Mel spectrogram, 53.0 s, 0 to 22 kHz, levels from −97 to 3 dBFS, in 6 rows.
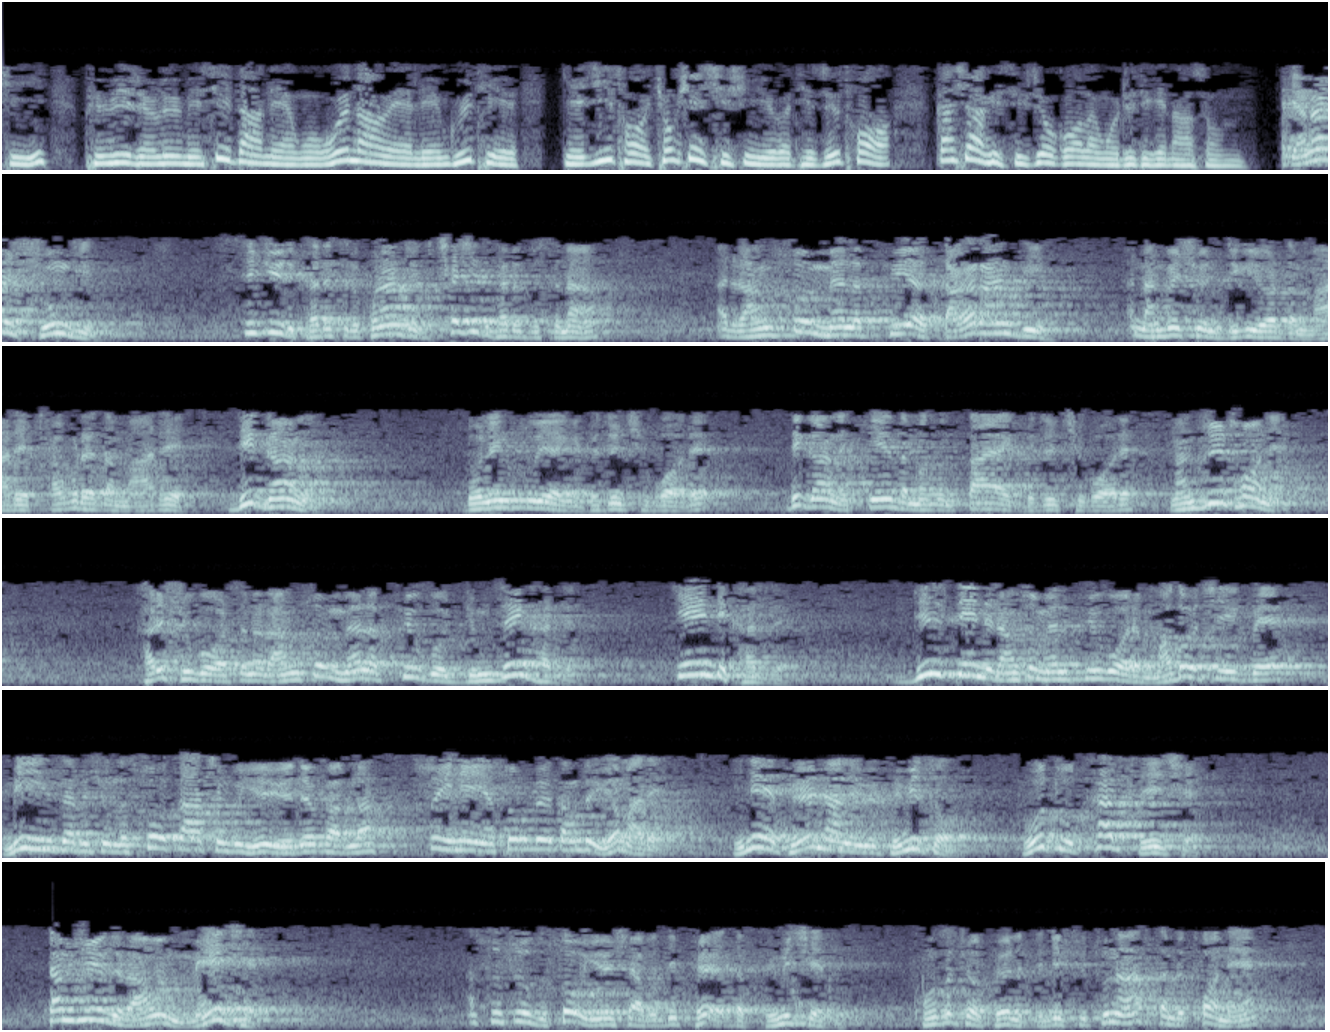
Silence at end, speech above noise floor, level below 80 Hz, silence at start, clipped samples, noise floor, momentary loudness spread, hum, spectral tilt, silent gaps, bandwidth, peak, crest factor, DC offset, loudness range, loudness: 0 s; 23 dB; -50 dBFS; 0 s; under 0.1%; -36 dBFS; 13 LU; none; -5 dB/octave; none; 5 kHz; 0 dBFS; 14 dB; under 0.1%; 3 LU; -14 LUFS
